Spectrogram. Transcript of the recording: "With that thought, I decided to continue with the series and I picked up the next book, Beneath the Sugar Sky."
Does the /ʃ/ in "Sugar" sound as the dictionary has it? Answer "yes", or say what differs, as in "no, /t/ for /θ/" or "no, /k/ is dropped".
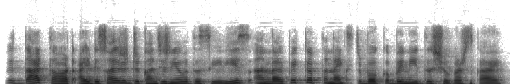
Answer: yes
